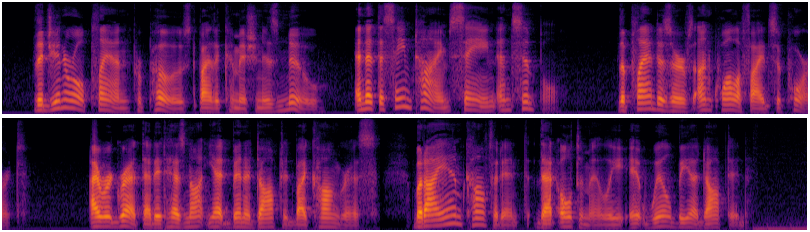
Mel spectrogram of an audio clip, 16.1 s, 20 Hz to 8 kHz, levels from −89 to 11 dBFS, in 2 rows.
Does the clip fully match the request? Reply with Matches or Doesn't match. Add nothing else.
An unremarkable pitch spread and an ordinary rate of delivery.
Doesn't match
